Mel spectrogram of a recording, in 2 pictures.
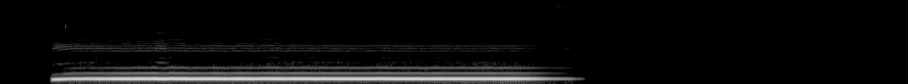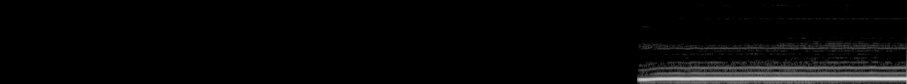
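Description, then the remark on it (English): A loud, steady nasal hum from a person doing humming bee breath, a breathing exercise, on one low pitch holds for about five seconds, fades out, and after roughly ten seconds of silence a second identical hum begins. “You can continue with your humming bee breath as long as feels comfortable for you to relax the mind and calm the body even more.”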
